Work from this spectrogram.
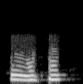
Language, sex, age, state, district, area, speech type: Manipuri, female, 60+, Manipur, Imphal East, rural, conversation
